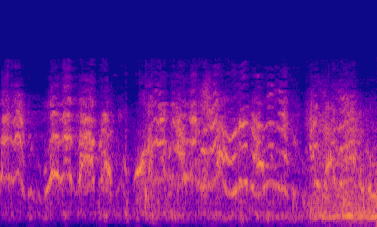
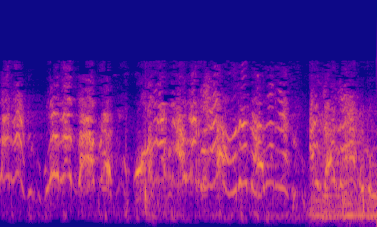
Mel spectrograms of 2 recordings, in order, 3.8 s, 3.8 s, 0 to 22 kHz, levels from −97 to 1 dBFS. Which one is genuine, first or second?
second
